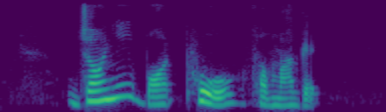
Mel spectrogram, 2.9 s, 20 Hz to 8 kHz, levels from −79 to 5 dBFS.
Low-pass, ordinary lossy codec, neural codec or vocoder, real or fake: 7.2 kHz; AAC, 32 kbps; codec, 16 kHz, 2 kbps, X-Codec, HuBERT features, trained on general audio; fake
